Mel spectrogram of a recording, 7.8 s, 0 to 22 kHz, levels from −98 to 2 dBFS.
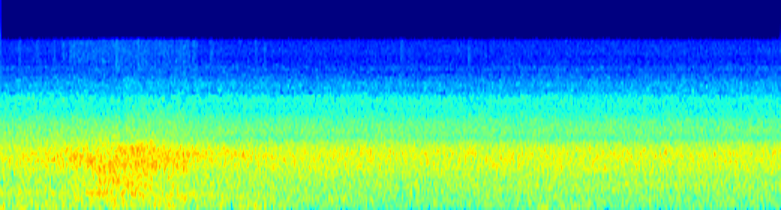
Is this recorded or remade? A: recorded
